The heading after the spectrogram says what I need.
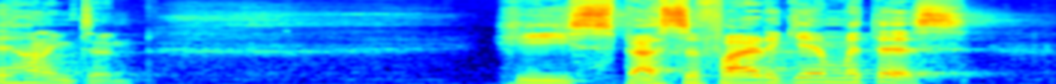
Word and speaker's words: Huntington: It is Huntington. Now, I myself, I won't pronounce it like that. I'll say Huntington.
